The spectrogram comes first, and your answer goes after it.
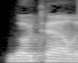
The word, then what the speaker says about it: L'Hotel: If you're listening right now and you might have missed the name of the hotel because it literally is L'Hotel, pronounced L'Hotel in French.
